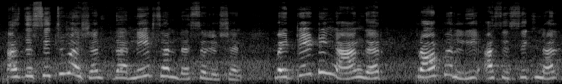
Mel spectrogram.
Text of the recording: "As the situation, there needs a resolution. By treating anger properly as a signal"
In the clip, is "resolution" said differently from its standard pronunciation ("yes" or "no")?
yes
